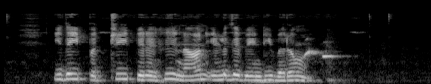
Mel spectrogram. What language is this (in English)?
Tamil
